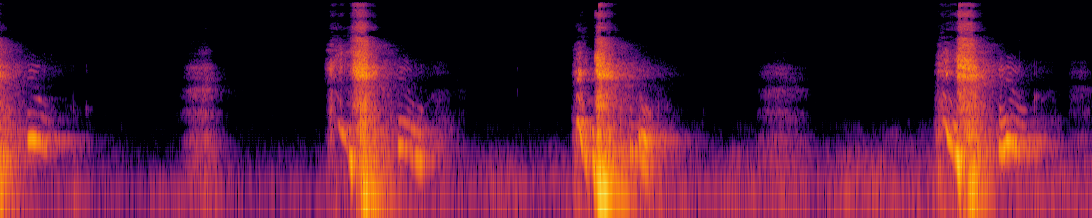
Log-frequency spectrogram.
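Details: Induced (not natural) loud, high-pitched "girly" sneezing: three loud sneezes, each preceded by a sharp inward gasp, in a quiet room.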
